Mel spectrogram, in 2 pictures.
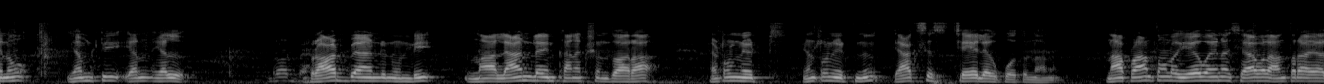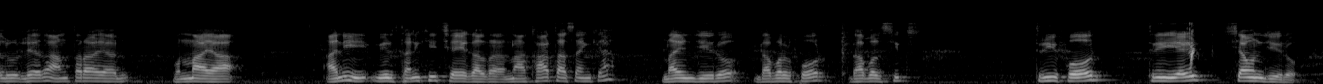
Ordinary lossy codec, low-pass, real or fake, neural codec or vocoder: none; 7.2 kHz; fake; codec, 16 kHz, 16 kbps, FreqCodec, larger model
